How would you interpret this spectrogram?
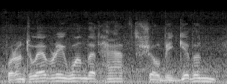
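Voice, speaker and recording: A man giving a solemn, measured, formal and dramatic reading of scripture in archaic English, as a Bible narrator. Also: medium pitch. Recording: played over clearly audible vehicle engine noise. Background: truck engine and road noise from a driving game.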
